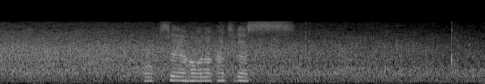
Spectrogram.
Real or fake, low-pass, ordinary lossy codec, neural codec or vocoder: real; none; none; none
